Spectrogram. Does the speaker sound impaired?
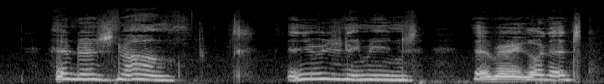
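Yes: cerebral palsy; disliked childhood speech therapy over 20 years ago; not wanting speech therapy now; poorly controlled voice, long words take breath, often not understood, thought drunk on phone, hard to hear in crowds, tiring.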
